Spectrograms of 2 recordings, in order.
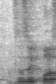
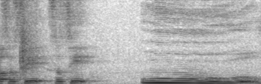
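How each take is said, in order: First: Said in the usual way. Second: Ou stretched slow and high, teacher naming the letter; teacher voice holding "ou" long and slow; drawn-out vowel demo. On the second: Shown as a demonstration. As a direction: draw out the vowel ou slowly and higher for the class.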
